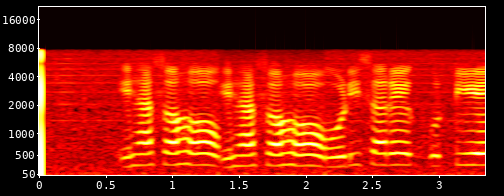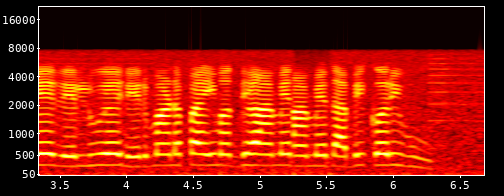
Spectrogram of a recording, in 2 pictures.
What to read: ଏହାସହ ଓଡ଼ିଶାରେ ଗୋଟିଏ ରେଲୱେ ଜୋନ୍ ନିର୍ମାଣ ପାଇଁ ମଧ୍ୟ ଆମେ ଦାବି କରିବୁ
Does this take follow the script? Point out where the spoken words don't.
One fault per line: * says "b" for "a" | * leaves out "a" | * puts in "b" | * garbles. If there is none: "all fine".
* puts in "ଏହାସହ"
* leaves out "ଜୋନ୍"
* puts in "ଆମେ"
